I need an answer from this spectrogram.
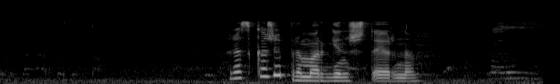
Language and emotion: Russian, neutral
